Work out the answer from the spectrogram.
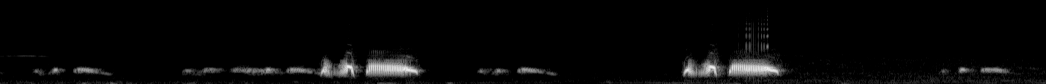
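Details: Spotted dove kept as a decoy, singing in the 'thổ đồng' voice to challenge for a fight: scattered quiet coos build into a stuttered, buzzy double note and prolonged rolling coo, repeated twice with soft notes between.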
